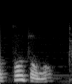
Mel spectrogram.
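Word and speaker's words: 布 读 (बुद्ध): 然后到现在为止，我的卧室里面都有你的布达。这个小女孩是你吗？ – 这个小女孩是每一个人，所以叫我是布达。这个小女孩呢，也是我，就是我在画画的时候就是我，你在看她的时候就是你。布达是梵语的发音叫布读，它在印度的梵语里面是觉者的意思。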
